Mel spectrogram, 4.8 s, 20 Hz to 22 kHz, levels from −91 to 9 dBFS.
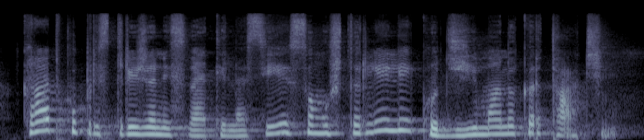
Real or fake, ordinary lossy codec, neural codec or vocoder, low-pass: fake; none; codec, 44.1 kHz, 2.6 kbps, DAC; 14.4 kHz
